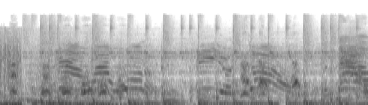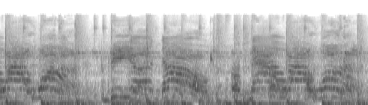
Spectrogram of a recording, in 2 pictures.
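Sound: people imitating dog barks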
